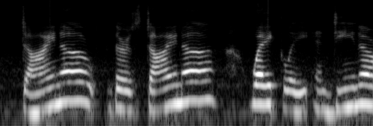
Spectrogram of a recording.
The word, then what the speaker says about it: Dina: my art Journal my I know I'm gonna say it wrong Dean no it's not it's Dina there's Dina wakeley and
